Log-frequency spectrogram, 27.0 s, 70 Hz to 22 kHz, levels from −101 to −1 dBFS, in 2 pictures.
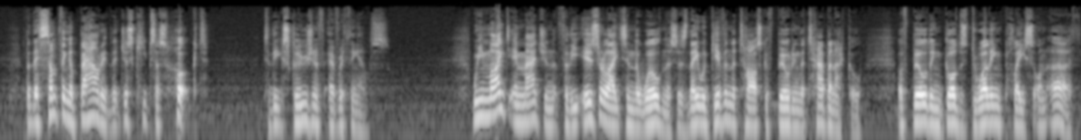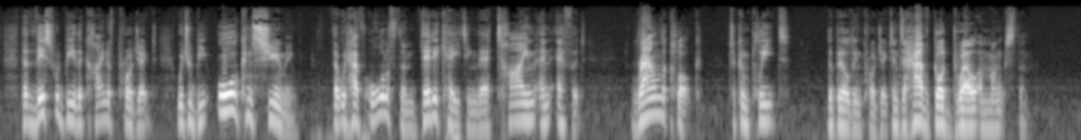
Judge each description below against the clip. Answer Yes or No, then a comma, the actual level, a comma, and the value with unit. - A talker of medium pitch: Yes, medium, 145 Hz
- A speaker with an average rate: Yes, average, 180 wpm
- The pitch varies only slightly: No, average, 4.3 semitones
